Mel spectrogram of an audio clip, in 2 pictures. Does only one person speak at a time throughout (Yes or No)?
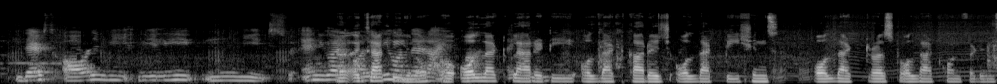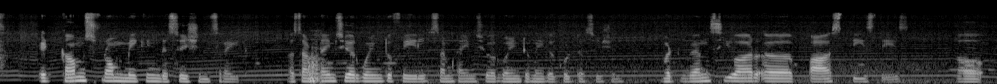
No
